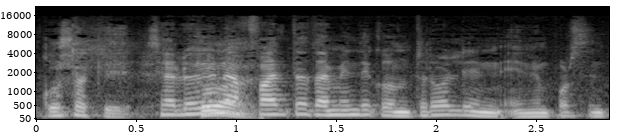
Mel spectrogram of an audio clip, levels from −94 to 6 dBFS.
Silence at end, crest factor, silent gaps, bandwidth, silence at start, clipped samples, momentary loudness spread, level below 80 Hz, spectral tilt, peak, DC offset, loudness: 0 s; 16 dB; none; 15 kHz; 0 s; under 0.1%; 9 LU; -54 dBFS; -7 dB/octave; -2 dBFS; under 0.1%; -19 LUFS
